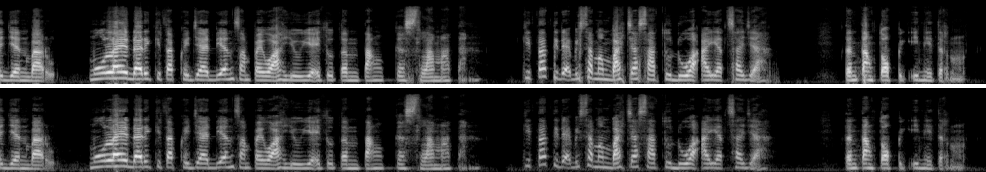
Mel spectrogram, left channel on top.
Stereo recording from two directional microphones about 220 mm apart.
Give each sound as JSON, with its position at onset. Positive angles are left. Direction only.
{"t": 0.0, "sound": "speech", "side_deg": 40}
